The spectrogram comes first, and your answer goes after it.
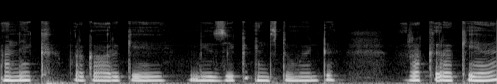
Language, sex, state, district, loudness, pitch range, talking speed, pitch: Hindi, male, Goa, North and South Goa, -16 LUFS, 180-190 Hz, 95 wpm, 185 Hz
